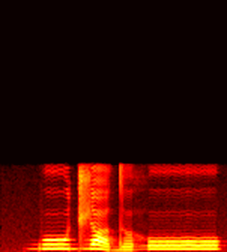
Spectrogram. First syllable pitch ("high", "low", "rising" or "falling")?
high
